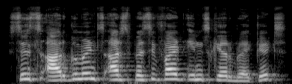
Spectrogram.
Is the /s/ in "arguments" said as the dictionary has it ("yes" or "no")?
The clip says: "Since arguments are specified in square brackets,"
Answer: yes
